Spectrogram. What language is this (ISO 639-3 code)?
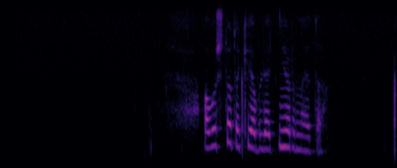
rus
